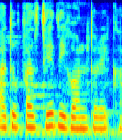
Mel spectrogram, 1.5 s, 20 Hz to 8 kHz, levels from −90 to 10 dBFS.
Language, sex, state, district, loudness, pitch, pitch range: Bengali, female, West Bengal, Malda, -15 LUFS, 210 Hz, 195-215 Hz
